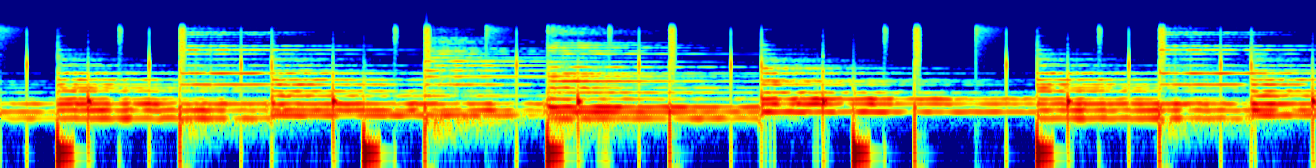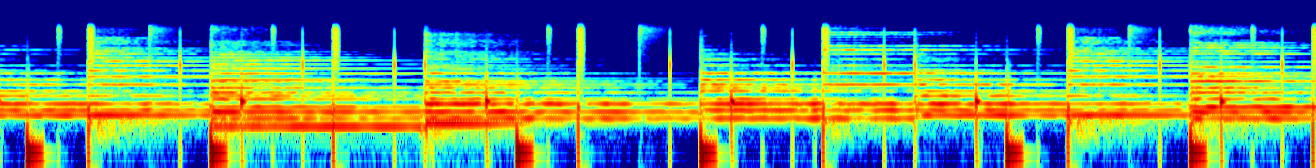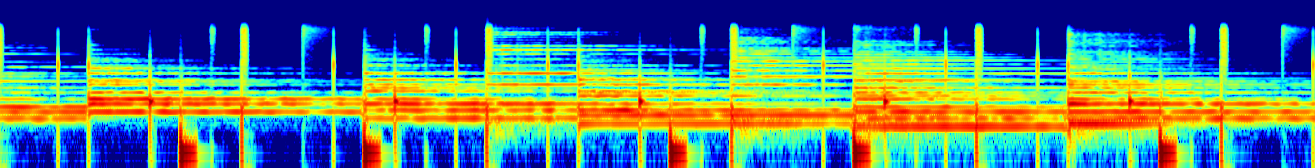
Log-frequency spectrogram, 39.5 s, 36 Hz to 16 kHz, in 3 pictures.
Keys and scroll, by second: 5.0 ctrl+-, 8.7 ctrl+=, 29.5 ctrl+alt+shift+n, 34.2 ctrl+alt+shift+n.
